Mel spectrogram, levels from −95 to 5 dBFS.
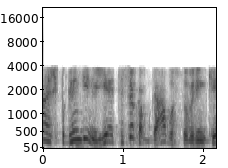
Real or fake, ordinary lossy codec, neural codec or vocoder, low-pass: real; AAC, 16 kbps; none; 7.2 kHz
